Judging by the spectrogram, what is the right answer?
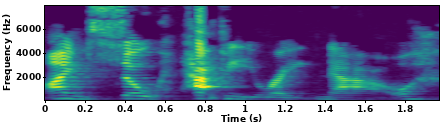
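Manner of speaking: furious, very loud angry shouting. Showing how a reader's tone can clash with the words; angry voice. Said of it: "saying you're really happy but in an angry voice".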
